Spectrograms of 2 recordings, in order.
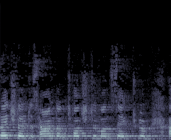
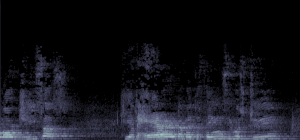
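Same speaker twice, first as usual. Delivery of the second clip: ordinary talk, nothing marked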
